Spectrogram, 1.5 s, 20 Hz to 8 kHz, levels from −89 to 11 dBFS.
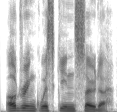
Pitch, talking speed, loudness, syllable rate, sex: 130 Hz, 205 wpm, -15 LUFS, 5.4 syllables/s, male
